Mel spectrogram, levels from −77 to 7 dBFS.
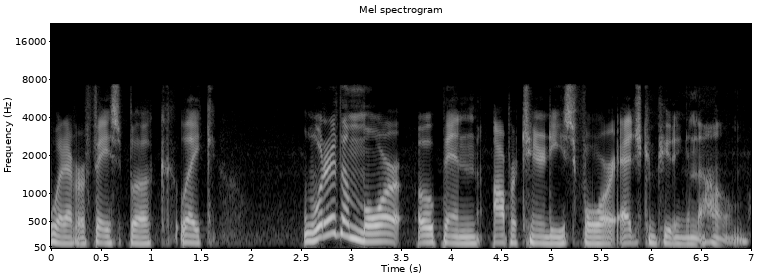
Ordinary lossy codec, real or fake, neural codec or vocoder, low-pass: MP3, 64 kbps; fake; codec, 16 kHz, 6 kbps, DAC; 7.2 kHz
